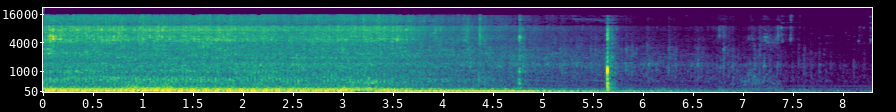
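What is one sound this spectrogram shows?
A propeller aircraft engine rumbles loudly nearby and then winds down to a stop.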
